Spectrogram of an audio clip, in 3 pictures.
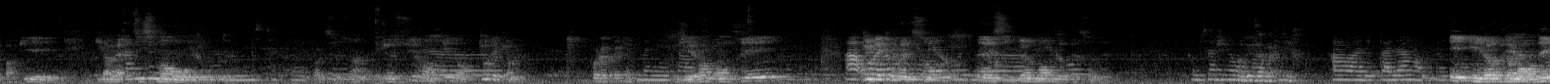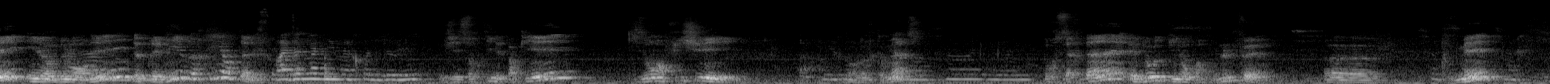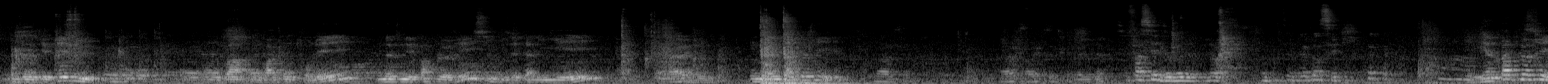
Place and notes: Seraing, Belgique - Police school
A time between two courses, policemen are talking about their job.
Seraing, Belgium, 24 November 2015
